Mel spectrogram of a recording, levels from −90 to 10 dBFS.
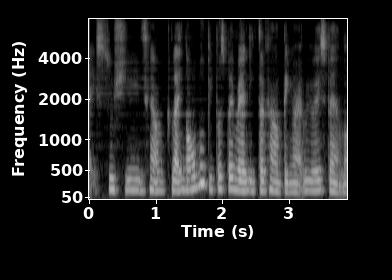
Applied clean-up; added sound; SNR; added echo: neural mask model DeepFilterNet 3.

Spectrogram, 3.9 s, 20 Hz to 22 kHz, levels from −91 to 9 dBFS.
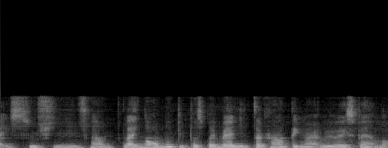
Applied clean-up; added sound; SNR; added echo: neural separator model SepFormer DNS4.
